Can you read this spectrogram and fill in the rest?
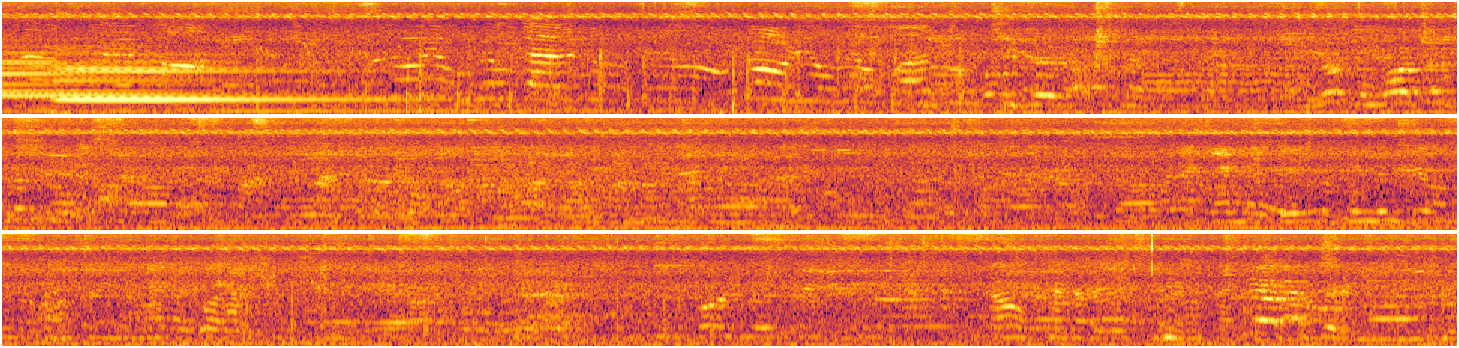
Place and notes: Shihfen Train Station, New Taipei City - On the platform
New Taipei City, Taiwan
